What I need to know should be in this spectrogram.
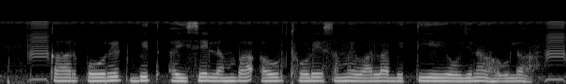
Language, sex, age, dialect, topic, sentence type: Bhojpuri, male, 36-40, Southern / Standard, banking, statement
